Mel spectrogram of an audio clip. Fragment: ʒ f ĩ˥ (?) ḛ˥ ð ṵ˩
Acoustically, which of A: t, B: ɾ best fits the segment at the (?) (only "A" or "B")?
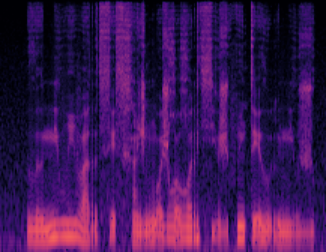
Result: A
